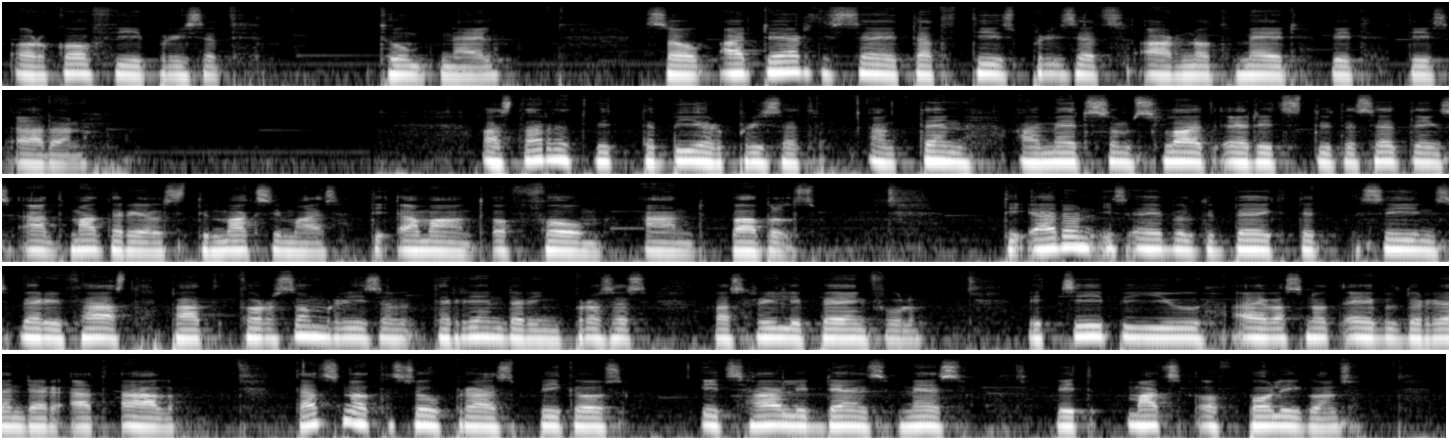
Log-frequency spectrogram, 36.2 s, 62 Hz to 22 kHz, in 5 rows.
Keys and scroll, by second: 8.4-8.9 typing, 9.3 ctrl+s, 27.7 alt+shift+a, 27.8 shift+z, 29.3 shift+z, 31.7 i, 35.4 ctrl+s, 36.1 shift+z.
